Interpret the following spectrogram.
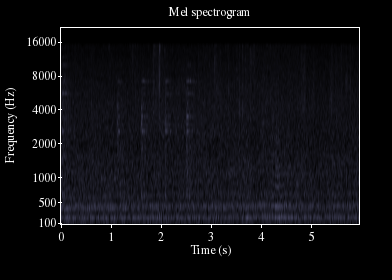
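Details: Bees swarming on a kumquat tree in a front yard, a continuous layered buzz of many wingbeats holding even in loudness throughout, with faint ticks above it.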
